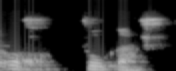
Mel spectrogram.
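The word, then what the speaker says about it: أختك: Ukhtuka, ini bacanya ukhtuka. Ada tambahan huruf kaf.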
